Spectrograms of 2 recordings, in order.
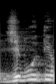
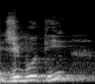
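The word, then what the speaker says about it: Djibouti: देश आहे ईशान्यला आता याच्या नावामध्ये सुरुवात डी या स्पेलिंग पासून होती ना डी या अल्फाबेट पासून पण प्रोनाऊन्स डी चा करायचा नाहीये जिभुती म्हटलं जातं याला ओके डी हे फक्त सायलेंट आहे जिभुती हा देश या इथियोपियाच्या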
